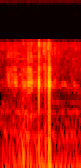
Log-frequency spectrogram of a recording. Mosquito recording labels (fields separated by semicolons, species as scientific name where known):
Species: mosquito; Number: one; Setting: cup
